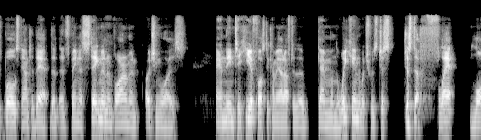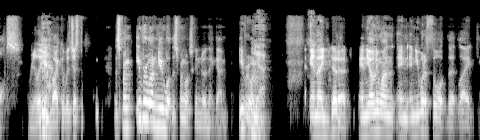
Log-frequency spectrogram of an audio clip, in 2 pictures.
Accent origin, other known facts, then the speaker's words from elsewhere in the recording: New Zealand; as a New Zealander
